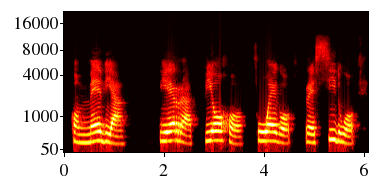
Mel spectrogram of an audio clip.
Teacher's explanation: these two vowels, a weak one and a strong one, blend together and become one sound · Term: diphthongs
